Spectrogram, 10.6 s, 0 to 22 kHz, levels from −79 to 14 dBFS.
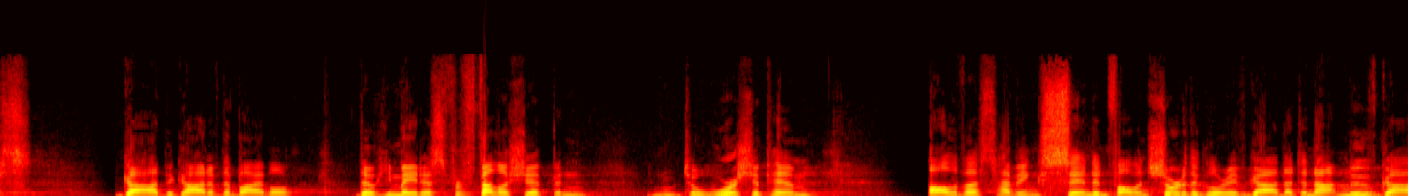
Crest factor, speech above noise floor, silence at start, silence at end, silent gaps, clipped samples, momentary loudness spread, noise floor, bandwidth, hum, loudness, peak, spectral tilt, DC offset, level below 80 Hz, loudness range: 22 dB; 36 dB; 0 s; 0 s; none; under 0.1%; 13 LU; -56 dBFS; 16 kHz; none; -21 LUFS; 0 dBFS; -5.5 dB/octave; under 0.1%; -56 dBFS; 3 LU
